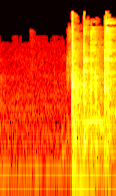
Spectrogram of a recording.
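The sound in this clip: Dice rolled onto a table during a game clatter in a short, bright burst of rapid clicks and knocks after a moment of near silence.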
